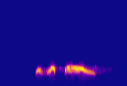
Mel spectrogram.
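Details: Spotted dove giving a mellow call: a pair of brief, low coos leads into one drawn-out, falling coo. There are no other sounds around it.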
